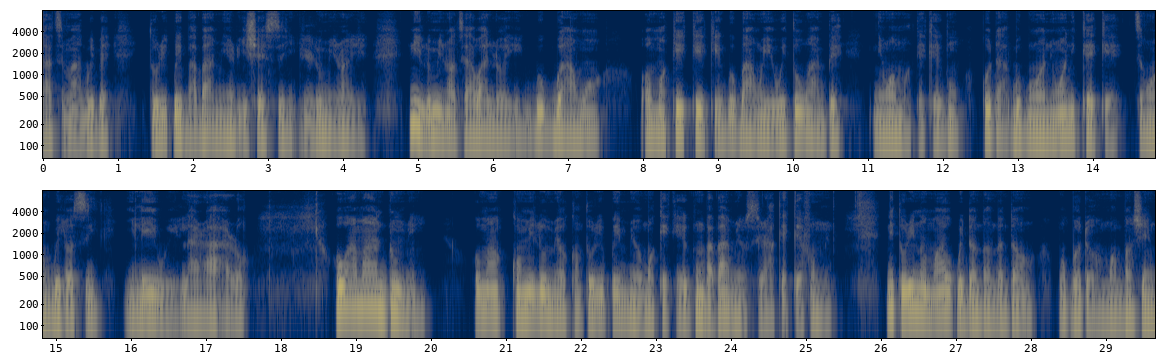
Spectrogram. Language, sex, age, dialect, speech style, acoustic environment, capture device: Yoruba, male, 25-34, Nigeria - Lagos Yoruba, relaxed, silence, mobile / Linux / Chrome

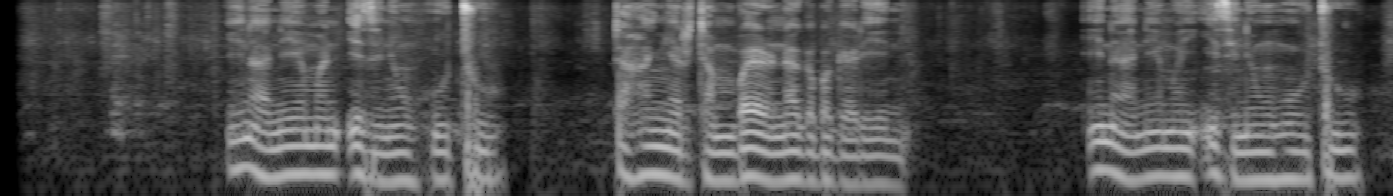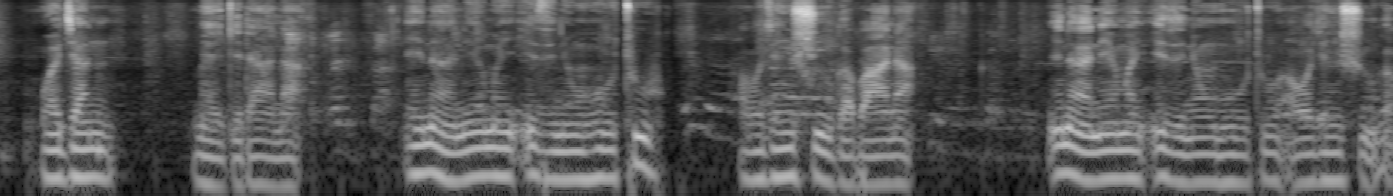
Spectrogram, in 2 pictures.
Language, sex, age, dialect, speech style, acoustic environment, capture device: Hausa, male, 25-34, Nigeria - Katsina, happy, people talking, mobile / Linux / Chrome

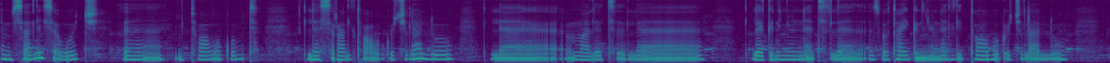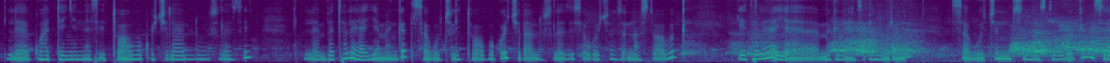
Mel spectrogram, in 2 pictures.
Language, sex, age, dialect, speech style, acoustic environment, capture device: Amharic, female, 35-44, Ethiopia - Addis Ababa, happy, music, mobile / Linux / Chrome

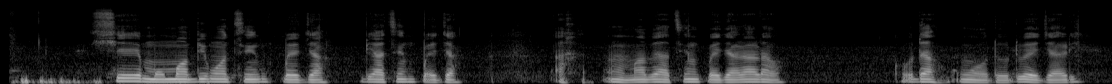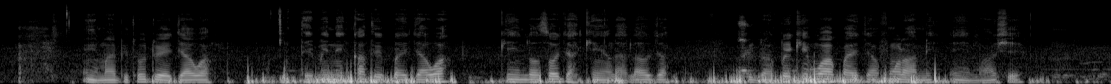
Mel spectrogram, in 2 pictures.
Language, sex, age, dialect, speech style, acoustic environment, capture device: Yoruba, male, 25-34, Nigeria - Ibadan, relaxed, appliances; nature, mobile / Linux / Chrome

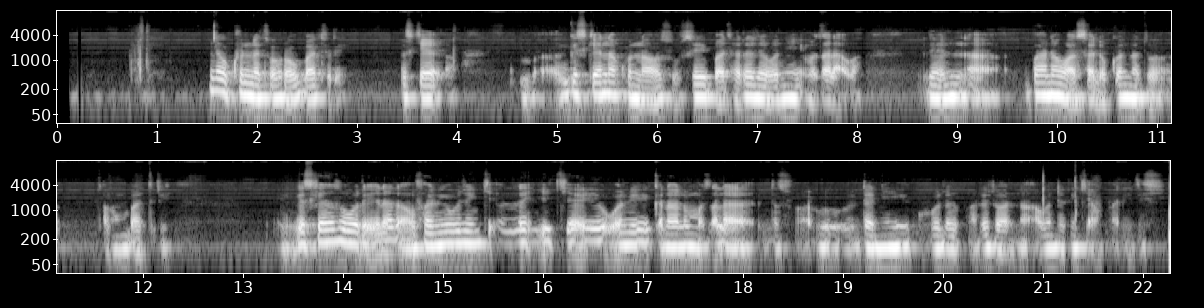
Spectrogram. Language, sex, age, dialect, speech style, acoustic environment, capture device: Hausa, male, 25-34, Nigeria - Kano, happy, silence, mobile / Linux / Chrome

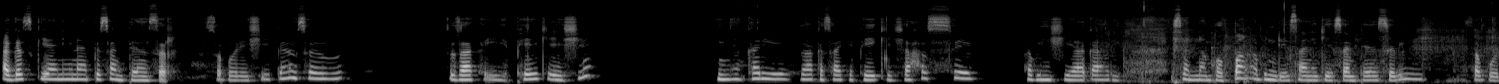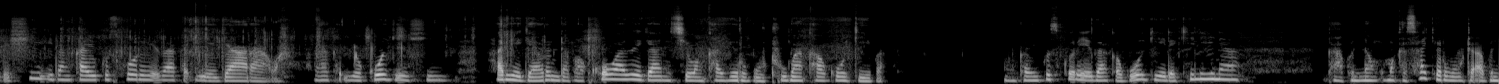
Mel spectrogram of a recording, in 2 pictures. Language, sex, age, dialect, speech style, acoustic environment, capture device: Hausa, female, 25-34, Nigeria - Kano, happy, silence, mobile / Linux / Chrome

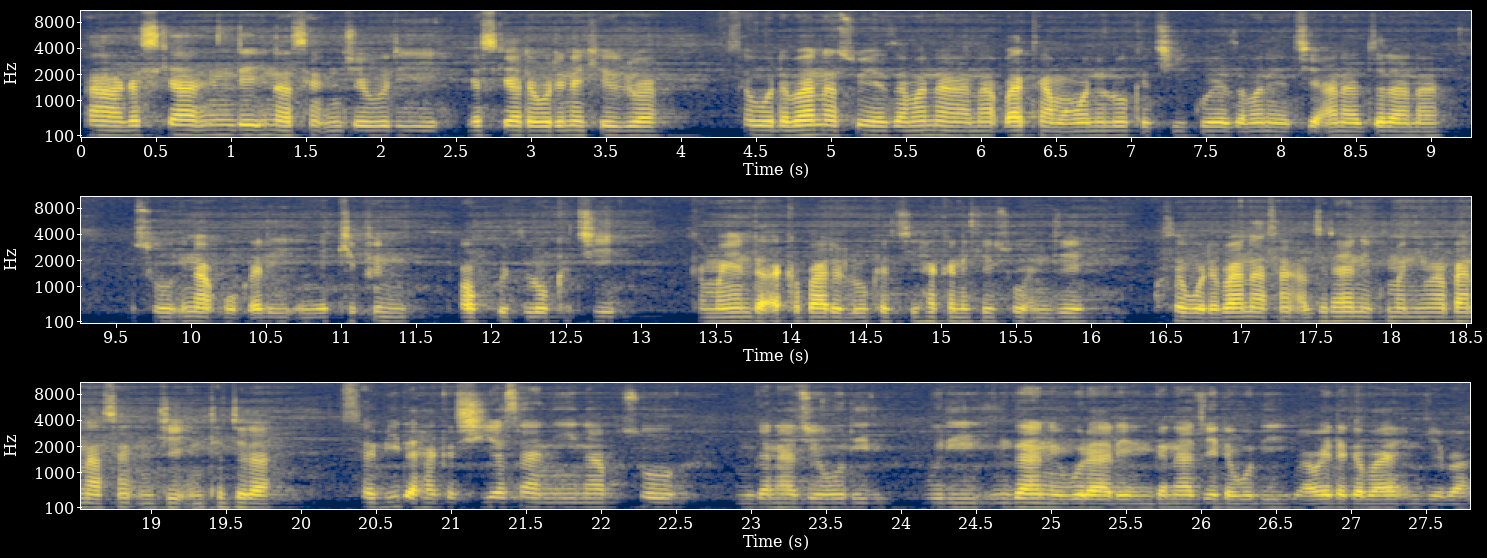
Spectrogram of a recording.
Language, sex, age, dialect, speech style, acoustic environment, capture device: Hausa, male, 25-34, Nigeria - Nigerian Standard, happy; relaxed, appliances, mobile / Linux / Chrome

